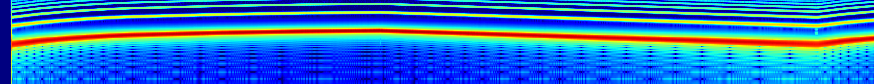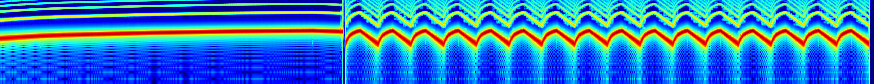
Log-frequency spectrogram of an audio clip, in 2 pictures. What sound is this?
A combination of a wailing siren and yelp. Made with the help of: Windows Live Movie Maker, and Whelen.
